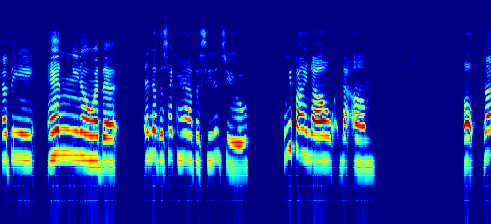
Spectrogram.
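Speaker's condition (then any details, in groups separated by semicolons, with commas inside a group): Cerebral palsy, spastic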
